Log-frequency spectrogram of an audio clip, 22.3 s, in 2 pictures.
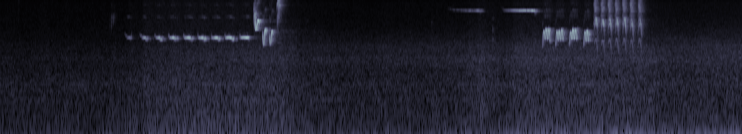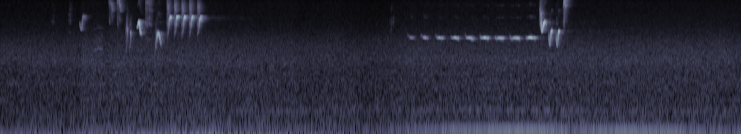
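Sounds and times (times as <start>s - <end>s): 
common nightingale song: 1.6s - 4.9s, 5.8s - 22.2s.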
